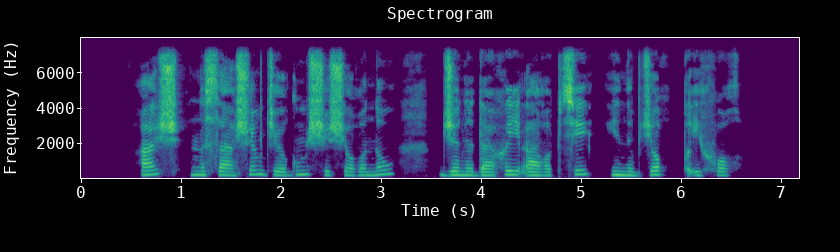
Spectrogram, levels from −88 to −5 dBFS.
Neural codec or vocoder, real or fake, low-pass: codec, 16 kHz, 4 kbps, FreqCodec, larger model; fake; 7.2 kHz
